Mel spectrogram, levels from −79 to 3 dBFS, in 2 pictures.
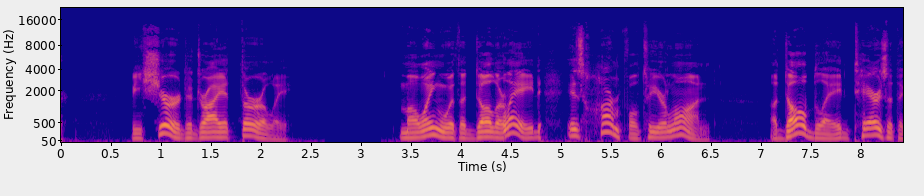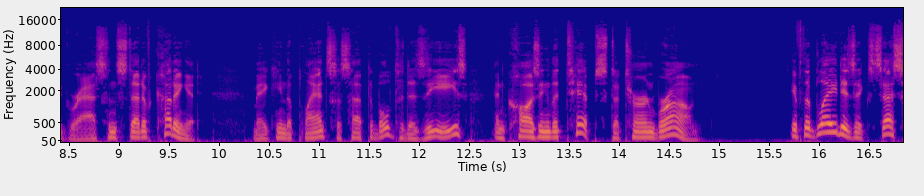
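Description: At 4.43 to 4.45 s the audio makes a skip ahead: about 0.7 s of sound never plays, and the material on either side of the cut is butted together with no filler and no silence between them. The receiver discarded a block of audio, whether lost in transit or thrown out by an overflowing jitter buffer, because newer audio was already queued. The result is an abrupt forward jump, with the delay cut by about the same amount.

From 4.53 to 7.05 s a jitter buffer speed-up follows. The buffer was still holding more audio than its target, so the receiver trimmed short slices, each one or a few pitch periods long, over and over to drain the excess. Playback runs at 106% of normal speed, shedding roughly 150 ms in total. Pitch stays put, but the sound is audibly hurried across that span before settling back to normal pace.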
